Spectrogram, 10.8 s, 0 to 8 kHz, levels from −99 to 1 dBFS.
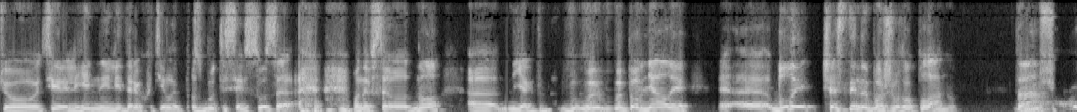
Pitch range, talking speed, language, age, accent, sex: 125-160 Hz, 100 wpm, Ukrainian, 20-39, native, male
